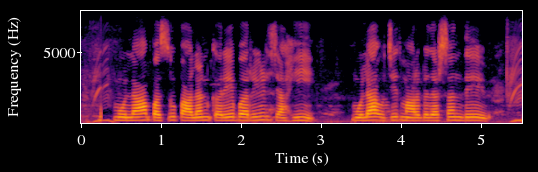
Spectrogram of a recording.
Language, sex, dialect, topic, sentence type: Chhattisgarhi, female, Eastern, banking, question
